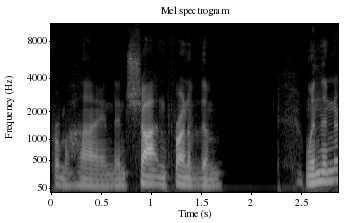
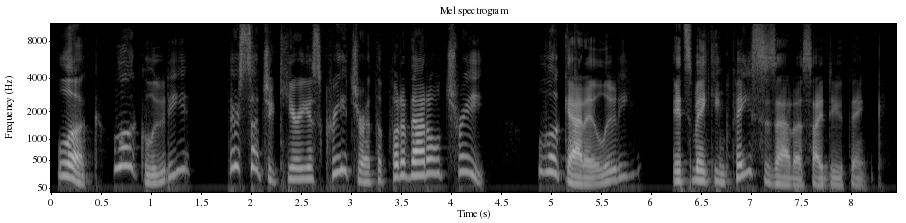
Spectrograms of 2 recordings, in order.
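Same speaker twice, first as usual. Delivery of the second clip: put-on high excited little girl; eager child; 7 semitones higher than usual. A narrator's reading. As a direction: point it out to nurse eagerly. Child pointing at creature.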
